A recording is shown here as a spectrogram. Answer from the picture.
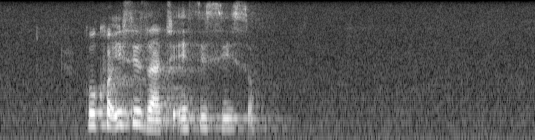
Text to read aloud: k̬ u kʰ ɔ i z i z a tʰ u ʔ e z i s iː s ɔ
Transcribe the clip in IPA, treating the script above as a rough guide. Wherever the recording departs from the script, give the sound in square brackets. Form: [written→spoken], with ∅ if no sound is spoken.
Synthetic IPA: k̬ u kʰ ɔ i [z→s] i z a tʰ u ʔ e [z→s] i s iː s ɔ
